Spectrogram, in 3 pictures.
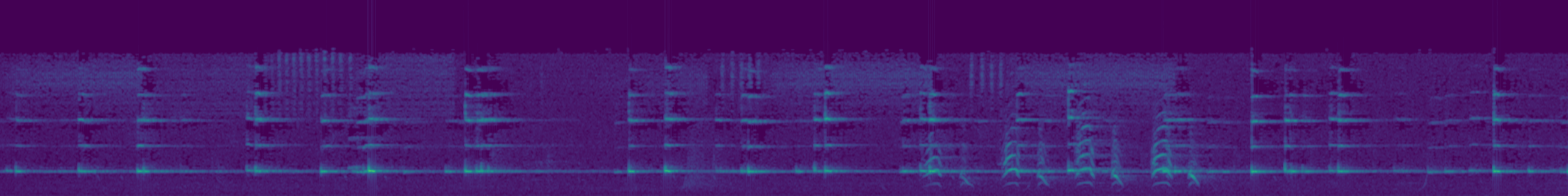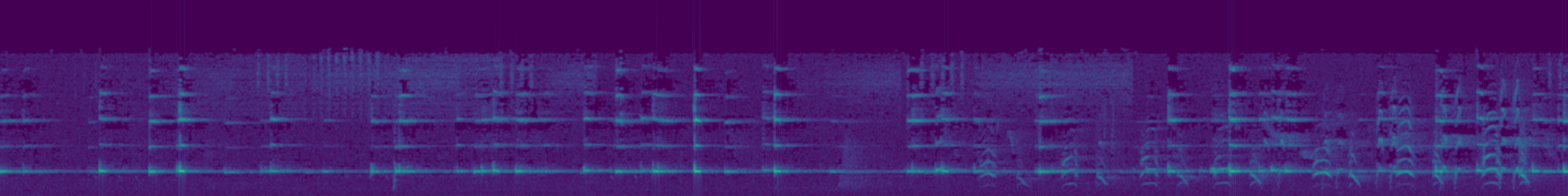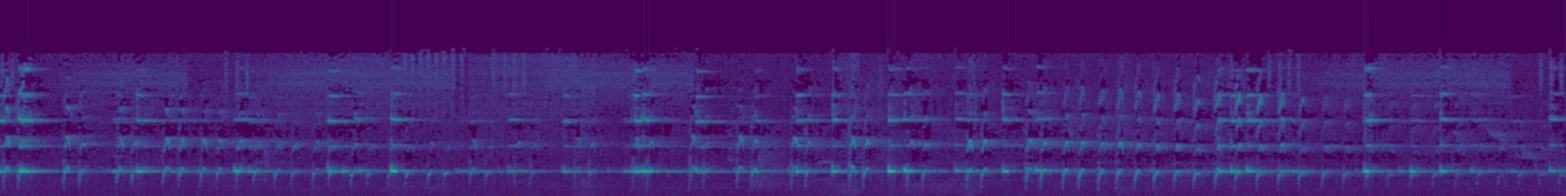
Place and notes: Border Loop National Park, Nimbin, Bellbirds
A recording of bellbirds on the road driving through Border Loop National Park; an ancient caldera in the hinterland near Nimbin, Australia.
